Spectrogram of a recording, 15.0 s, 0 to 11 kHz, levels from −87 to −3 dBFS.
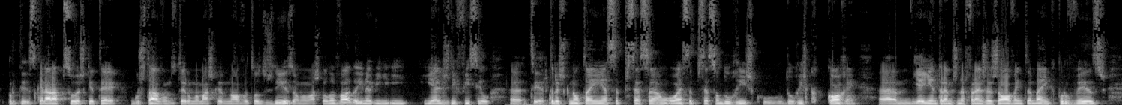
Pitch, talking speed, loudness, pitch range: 110 Hz, 215 wpm, -21 LUFS, 100-125 Hz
